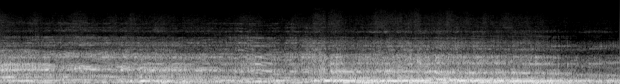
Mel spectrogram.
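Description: A loud, low rumbling roar sound effect, a monster-style growl that runs on and eases off near the end.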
